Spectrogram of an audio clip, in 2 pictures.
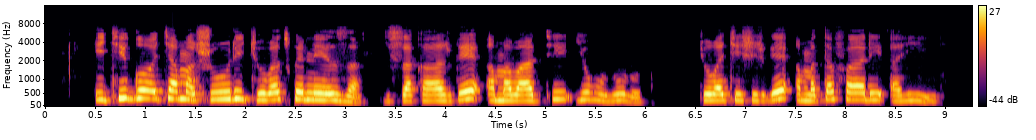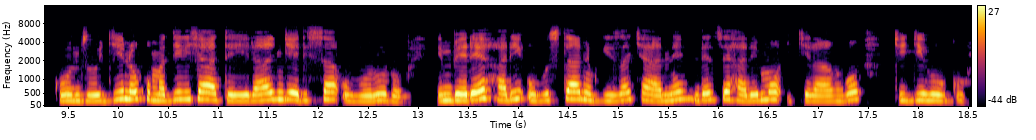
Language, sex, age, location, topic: Kinyarwanda, female, 50+, Nyagatare, education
